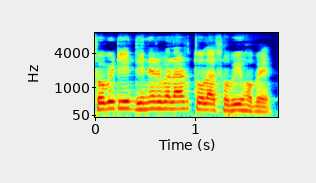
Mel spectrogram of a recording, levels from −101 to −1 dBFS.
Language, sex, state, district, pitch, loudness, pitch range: Bengali, male, West Bengal, Cooch Behar, 185 Hz, -13 LUFS, 165-205 Hz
